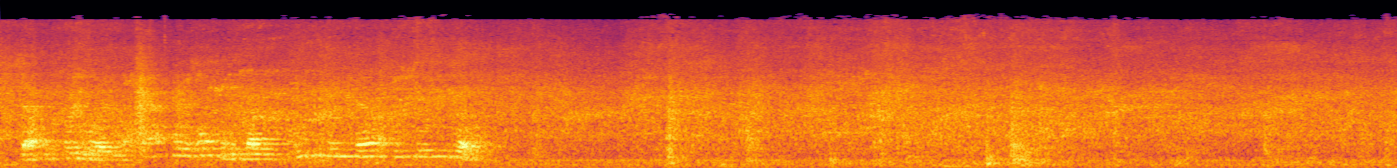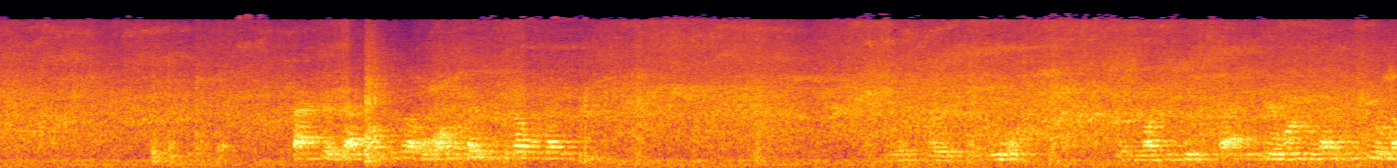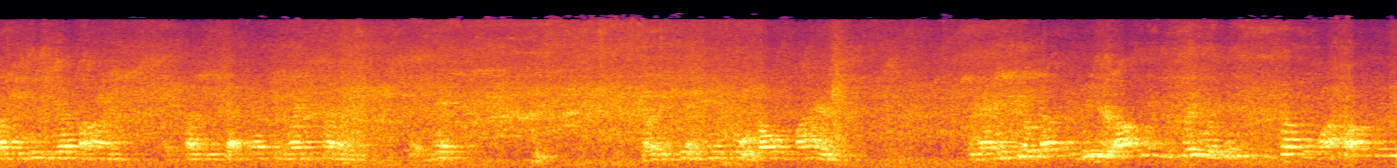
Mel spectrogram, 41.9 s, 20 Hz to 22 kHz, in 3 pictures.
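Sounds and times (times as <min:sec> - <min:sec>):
indoor hall hum: 0:00.0 - 0:41.9
rc buggies whirring hiss: 0:00.0 - 0:41.9
person speaking: 0:25.2 - 0:32.3.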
